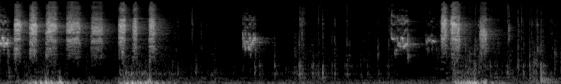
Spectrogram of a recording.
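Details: Budgies kept in an aviary chatter in quick harsh pulses, with a short warbled note mid-way and another dense burst of scratchy chirps near the close.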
